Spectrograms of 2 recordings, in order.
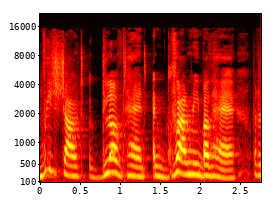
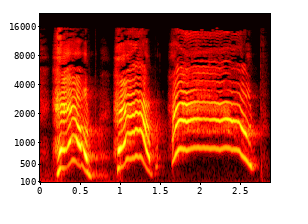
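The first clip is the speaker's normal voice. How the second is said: very high, long-held, drawn-out terrified screaming; 3 dB louder than usual. Reading the cornered narrator calling for help toward the door: screaming in terror. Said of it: "I began to scream".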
